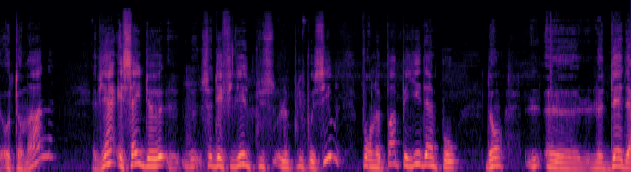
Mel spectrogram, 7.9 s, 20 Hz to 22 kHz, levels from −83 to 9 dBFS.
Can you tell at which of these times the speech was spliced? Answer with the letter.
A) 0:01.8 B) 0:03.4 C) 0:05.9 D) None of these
D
